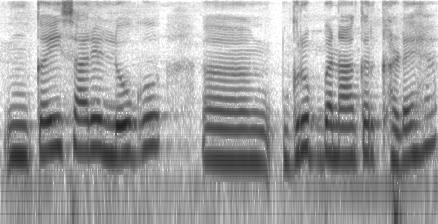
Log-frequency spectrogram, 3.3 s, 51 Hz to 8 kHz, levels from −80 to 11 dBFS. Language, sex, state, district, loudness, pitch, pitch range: Hindi, female, Uttar Pradesh, Lucknow, -14 LUFS, 245 Hz, 220-270 Hz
